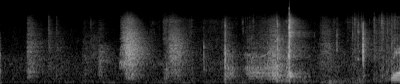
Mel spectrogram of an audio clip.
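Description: Handling noise from fishing rods and reels being moved about on a carpeted boat deck: soft rubs and rustles with a few light knocks and clicks.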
